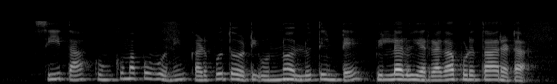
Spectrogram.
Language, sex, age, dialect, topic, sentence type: Telugu, female, 25-30, Telangana, agriculture, statement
